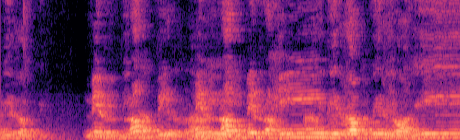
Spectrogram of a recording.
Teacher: নুন সাকিনের পরে র আসছে, তাসদিদ দিয়ে মিলাবো গুণনা ছাড়া। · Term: ইদগামে বেলা গুন্না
